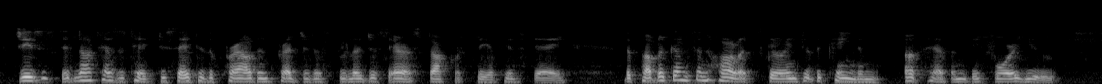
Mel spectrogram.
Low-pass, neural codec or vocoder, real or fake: 5.4 kHz; none; real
